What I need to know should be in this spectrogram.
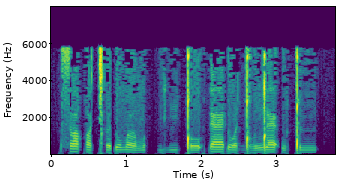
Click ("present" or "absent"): present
